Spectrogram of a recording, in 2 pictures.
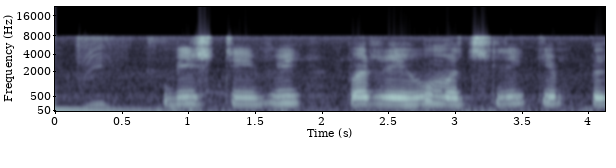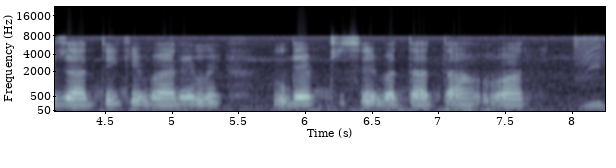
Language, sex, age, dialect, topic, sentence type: Bhojpuri, female, 25-30, Southern / Standard, agriculture, question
